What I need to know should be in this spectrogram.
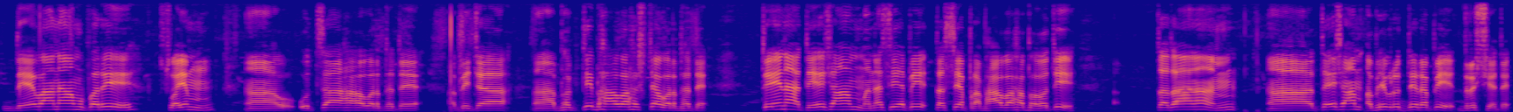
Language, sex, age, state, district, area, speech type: Sanskrit, male, 18-30, Karnataka, Mandya, rural, spontaneous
